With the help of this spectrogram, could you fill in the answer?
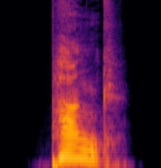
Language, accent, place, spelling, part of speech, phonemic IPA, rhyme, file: German, Germany, Berlin, Punk, noun, /paŋk/, -aŋk, De-Punk.ogg
- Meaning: 1. punk (social movement) 2. punk (member of the punk movement) 3. punk; punk rock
